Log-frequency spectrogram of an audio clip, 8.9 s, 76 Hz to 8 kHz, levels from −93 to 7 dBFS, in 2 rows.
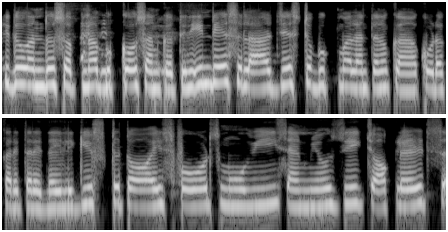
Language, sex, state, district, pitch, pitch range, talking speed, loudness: Kannada, female, Karnataka, Chamarajanagar, 225 Hz, 210-240 Hz, 150 wpm, -15 LUFS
